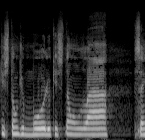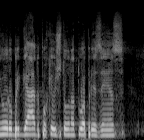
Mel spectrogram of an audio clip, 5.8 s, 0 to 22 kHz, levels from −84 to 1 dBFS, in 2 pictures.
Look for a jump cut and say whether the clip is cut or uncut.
uncut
